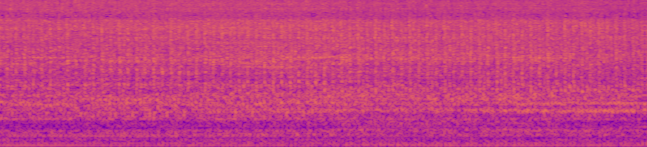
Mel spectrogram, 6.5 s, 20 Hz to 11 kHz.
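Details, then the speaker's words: Rebuilt 2010 Subaru Forester 2.5L EJ25 boxer, warm about 8 minutes after an overnight cold start, heard from outside: even idle with a steady low thrum and light ticking, no knock or miss; healthy. "even from outside you hear the engine nice and smooth you don't hear anything abnormal noises"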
